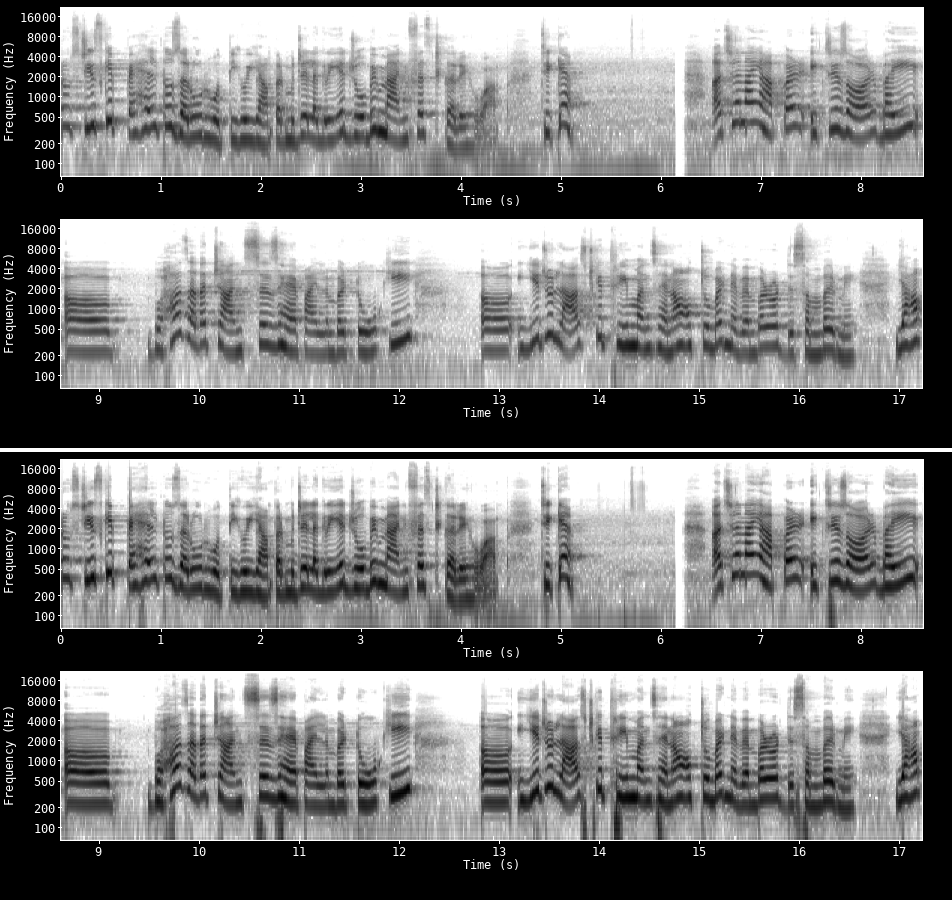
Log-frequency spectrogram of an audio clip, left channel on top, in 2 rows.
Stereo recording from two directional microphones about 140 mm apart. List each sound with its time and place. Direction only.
0.0 s a woman's voice: 20° right (ahead or behind)
0.9 s a woman's voice: 10° right (ahead or behind); by 4.4 s 40° right (ahead or behind)
4.4 s a woman's voice: 25° right (ahead or behind)
6.2 s a woman's voice: 30° right (ahead or behind)
9.8 s a woman's voice: 25° right (ahead or behind)
12.8 s a woman's voice: 45° right (ahead or behind)
16.6 s speech: 25° right (ahead or behind)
